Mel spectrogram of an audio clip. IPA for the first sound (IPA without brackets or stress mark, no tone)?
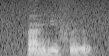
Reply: ã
